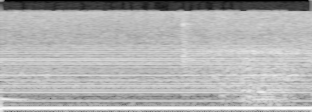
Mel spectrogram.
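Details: Mocked-up valve amplifier power supply under test with music playing: steady low hum under the output with no change or rhythm; mains hum, source not yet identified.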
